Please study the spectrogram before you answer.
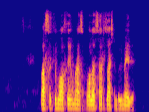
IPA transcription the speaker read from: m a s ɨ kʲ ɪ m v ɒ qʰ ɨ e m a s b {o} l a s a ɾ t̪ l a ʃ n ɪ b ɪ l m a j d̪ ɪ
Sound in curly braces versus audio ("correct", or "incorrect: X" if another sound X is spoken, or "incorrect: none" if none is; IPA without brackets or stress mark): incorrect: ɒ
